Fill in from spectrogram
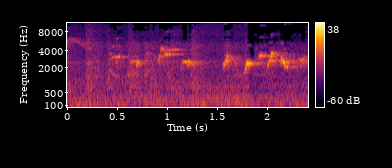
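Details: Red-whiskered bulbul giving a short run of bright, slurred whistled notes that rise and fall, growing louder toward the end. Constant low rumble and hiss, with faint clicking, underneath.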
